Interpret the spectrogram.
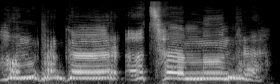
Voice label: Patrol, Grineer Female; Warframe; Battle Barks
